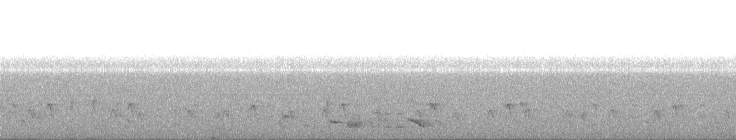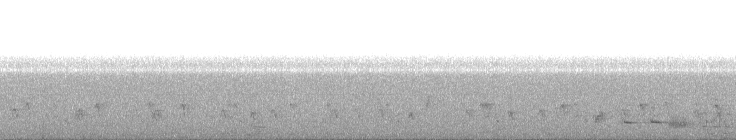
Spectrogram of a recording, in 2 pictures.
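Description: Birds chirping: many short high calls scattered throughout, with a few louder calls about five and six seconds in and again near the end, over a steady hiss and low rumble.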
